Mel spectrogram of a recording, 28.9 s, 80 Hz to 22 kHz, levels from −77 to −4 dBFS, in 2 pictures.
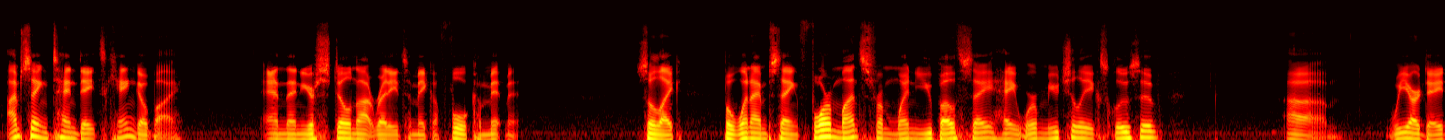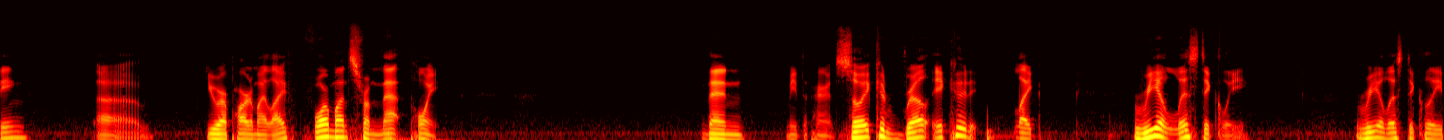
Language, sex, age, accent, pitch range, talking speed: English, male, 20-39, American, 95-115 Hz, 130 wpm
